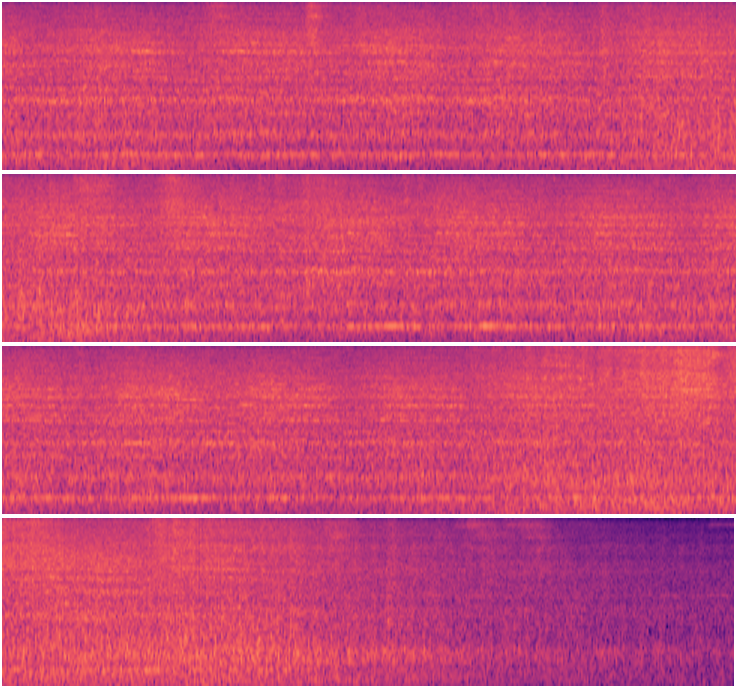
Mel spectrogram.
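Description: A train running past on its rails: a loud rumble with a steady high whine over it. It fades away over the last few seconds.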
